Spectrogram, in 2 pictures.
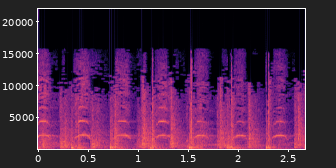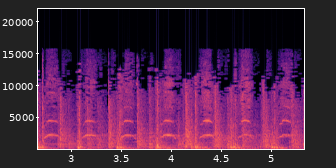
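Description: Teenmaar dance music: a fast, driving drum beat with a short high tone repeating about three times a second over it.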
